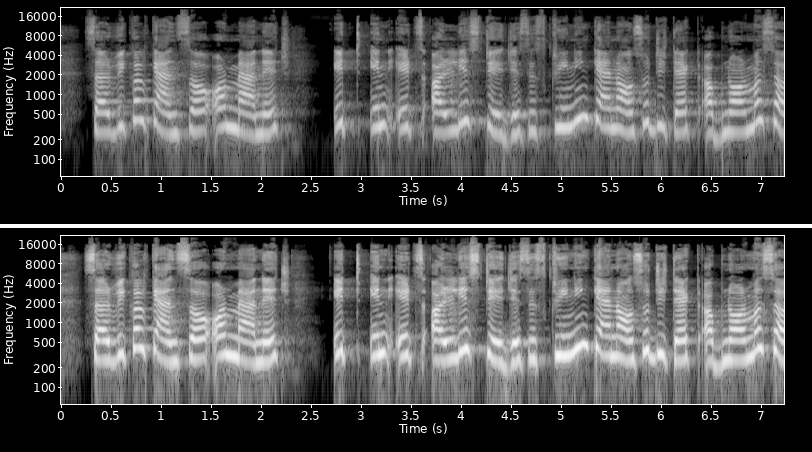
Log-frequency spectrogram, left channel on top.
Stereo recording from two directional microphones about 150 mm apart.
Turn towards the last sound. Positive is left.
turn(degrees=-40)  # may be behind; listen again after turning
